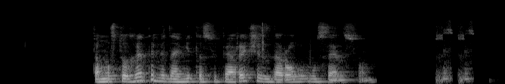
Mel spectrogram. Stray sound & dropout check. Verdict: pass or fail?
fail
